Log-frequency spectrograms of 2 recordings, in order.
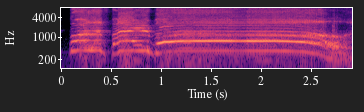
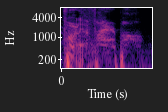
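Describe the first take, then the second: First: It is yelled loudly. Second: It is said at a normal speaking volume. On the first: The speaker calls it right. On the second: The speaker calls it wrong.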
